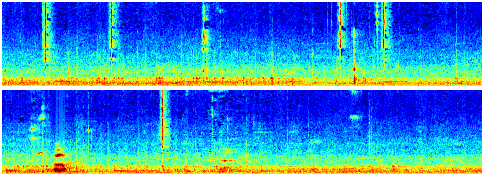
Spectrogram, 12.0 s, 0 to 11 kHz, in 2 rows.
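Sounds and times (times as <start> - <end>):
bike clicks and rattles: 0.0 - 5.0.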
